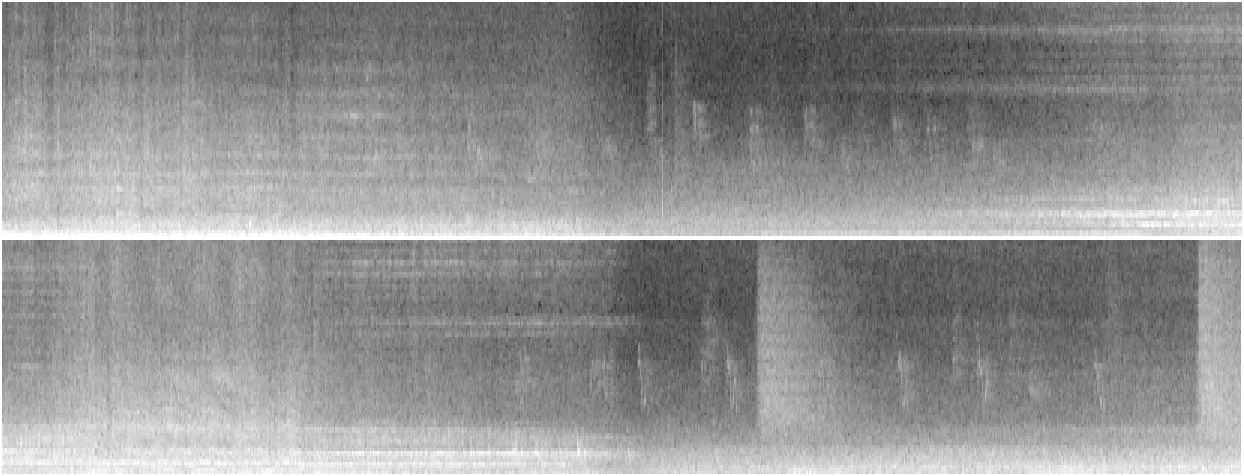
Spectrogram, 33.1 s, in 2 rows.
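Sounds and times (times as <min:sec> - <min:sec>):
diesel train passing: 0:00.0 - 0:33.0.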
